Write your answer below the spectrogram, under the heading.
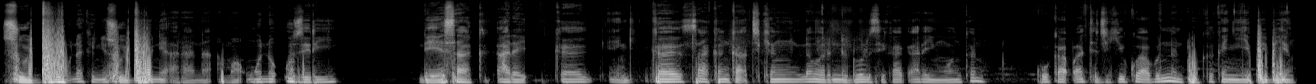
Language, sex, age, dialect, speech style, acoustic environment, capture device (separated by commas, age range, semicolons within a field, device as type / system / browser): Hausa, male, 25-34, Nigeria - Nigerian Standard, happy; excited; focused, nature; silence; appliances, mobile / Linux / Chrome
